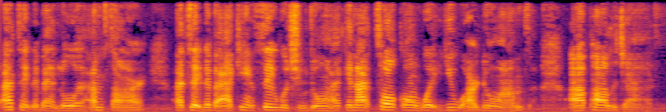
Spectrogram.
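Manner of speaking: quiet apology to God. Real, not acted. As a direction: drop the voice and apologise to the Lord quietly. Quiet apology to God mid-talk.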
